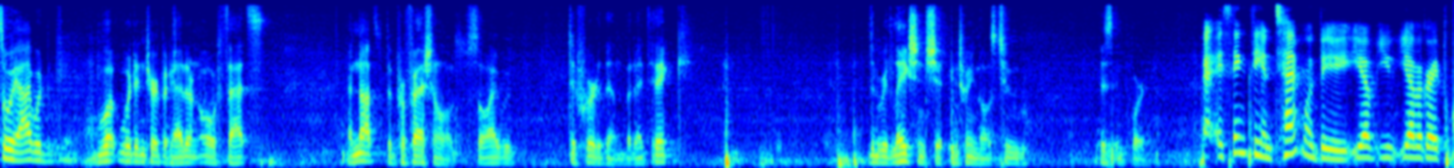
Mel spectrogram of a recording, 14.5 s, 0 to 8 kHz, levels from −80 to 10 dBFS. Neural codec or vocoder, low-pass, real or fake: codec, 16 kHz, 0.8 kbps, ZipCodec; 7.2 kHz; fake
